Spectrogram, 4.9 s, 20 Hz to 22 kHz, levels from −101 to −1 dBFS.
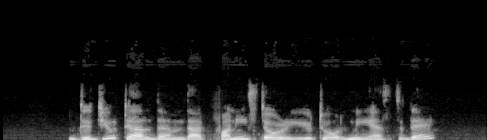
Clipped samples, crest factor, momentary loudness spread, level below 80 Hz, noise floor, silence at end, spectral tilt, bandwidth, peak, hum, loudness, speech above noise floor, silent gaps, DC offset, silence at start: under 0.1%; 16 dB; 7 LU; -64 dBFS; -71 dBFS; 0.55 s; -6.5 dB/octave; 8.8 kHz; -2 dBFS; none; -18 LUFS; 53 dB; none; under 0.1%; 0.7 s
